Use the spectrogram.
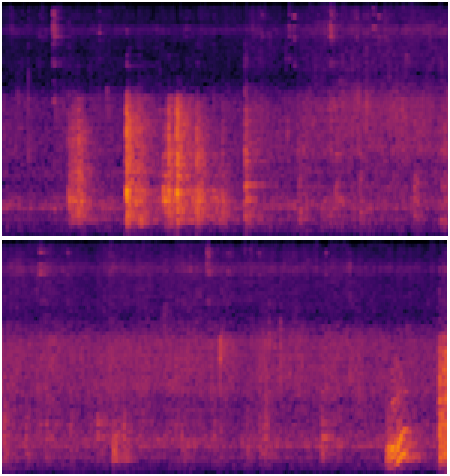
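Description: Onions get stirred in a pan for a curry, with a quiet sizzle under scraping and clinking of a spoon against the pan, a few sharper knocks, and no talking.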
